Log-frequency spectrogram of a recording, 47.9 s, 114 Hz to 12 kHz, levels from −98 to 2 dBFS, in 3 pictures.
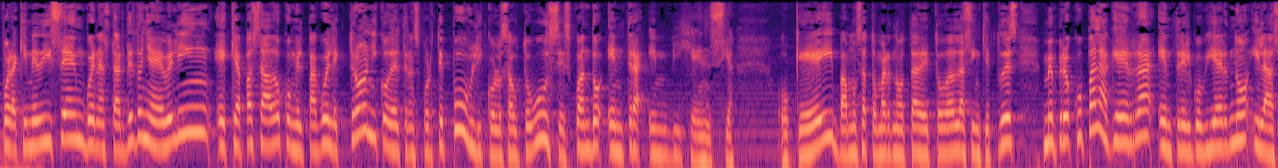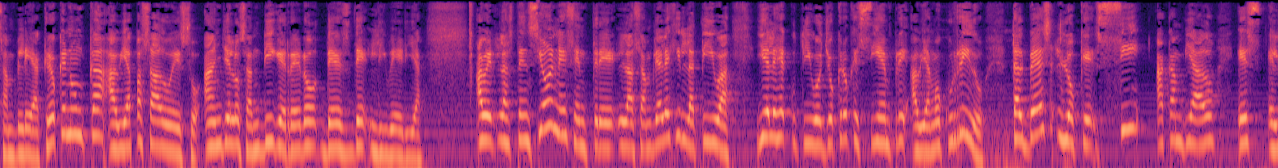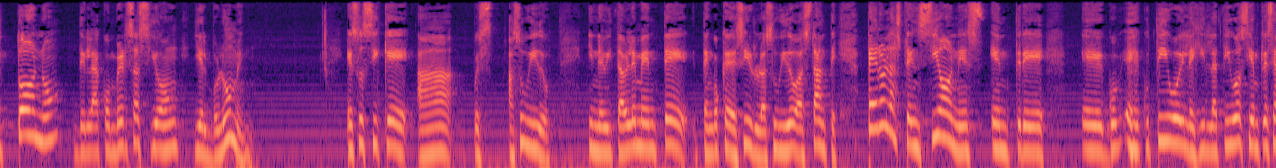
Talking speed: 140 wpm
